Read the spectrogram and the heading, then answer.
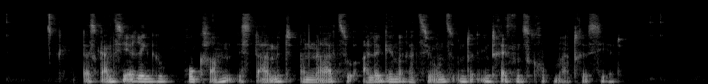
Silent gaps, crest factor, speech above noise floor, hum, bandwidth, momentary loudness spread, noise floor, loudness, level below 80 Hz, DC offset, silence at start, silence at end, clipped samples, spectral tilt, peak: none; 20 dB; 34 dB; none; 11.5 kHz; 13 LU; -65 dBFS; -32 LUFS; -60 dBFS; under 0.1%; 0.5 s; 0.85 s; under 0.1%; -5.5 dB/octave; -12 dBFS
